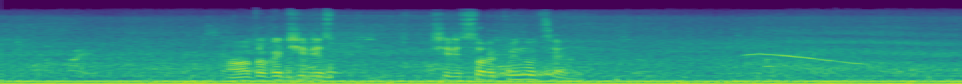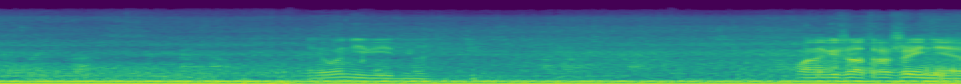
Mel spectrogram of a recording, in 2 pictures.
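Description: Water splashes and churns against a moving boat.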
